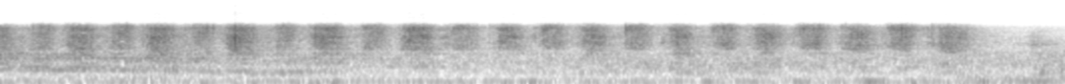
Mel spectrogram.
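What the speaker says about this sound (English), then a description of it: "you have to sand this. You get all the rust off." Rust being sanded off a steel axe head, a steady rhythmic back-and-forth scrubbing of abrasive on metal, about three strokes per second, close and even, with no talking.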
